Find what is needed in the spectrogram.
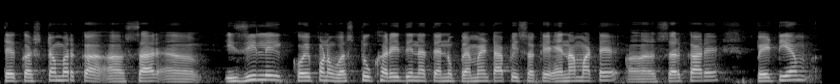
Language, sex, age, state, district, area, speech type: Gujarati, male, 18-30, Gujarat, Ahmedabad, urban, spontaneous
